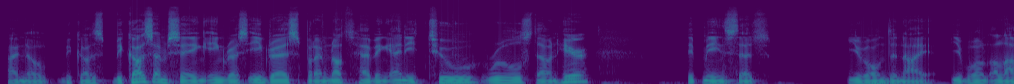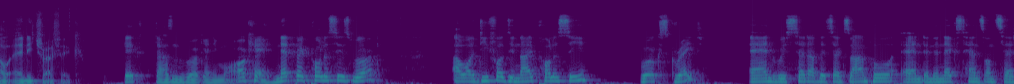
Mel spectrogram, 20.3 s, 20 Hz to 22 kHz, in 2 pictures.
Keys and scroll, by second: 0.1 k, 2.1-7.6 typing, 3.1 Return, 9.2 Return, 9.2 typing, 9.9 super+1, 10.1 super+1.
